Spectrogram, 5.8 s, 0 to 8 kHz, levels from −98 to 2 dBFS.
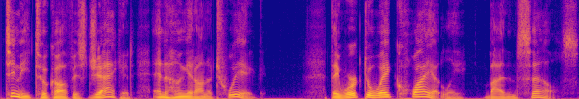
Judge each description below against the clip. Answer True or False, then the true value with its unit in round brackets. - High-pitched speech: False (120 Hz)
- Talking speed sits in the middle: True (175 wpm)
